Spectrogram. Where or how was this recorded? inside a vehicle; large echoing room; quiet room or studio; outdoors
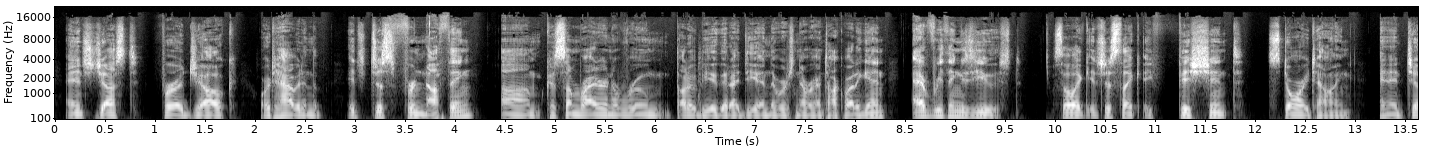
quiet room or studio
